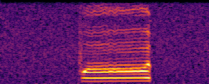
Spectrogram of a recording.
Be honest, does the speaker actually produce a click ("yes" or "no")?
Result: no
